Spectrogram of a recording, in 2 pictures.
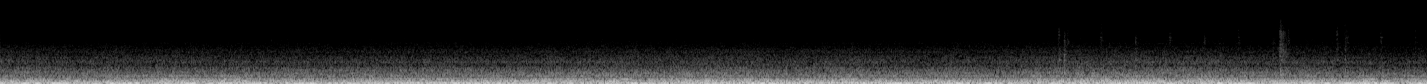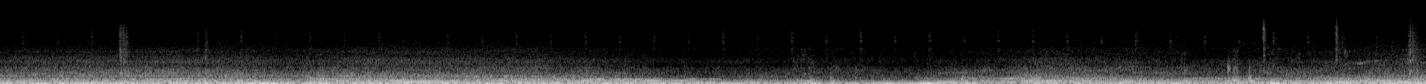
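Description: Subaru BRZ's 2.0-litre flat-four engine running at low revs under way, heard from inside the cabin along with tyre and road noise. The engine sound eases off about two-thirds of the way through and picks up again near the end, with scattered faint clicks in the second half.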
